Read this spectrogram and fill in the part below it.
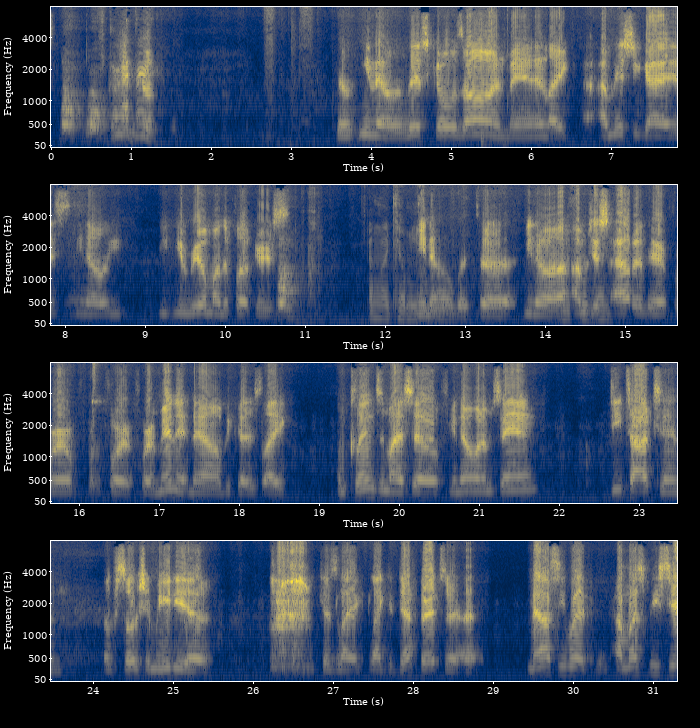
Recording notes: a phone chat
